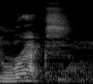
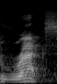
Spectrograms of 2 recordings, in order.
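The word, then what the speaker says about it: Wrex: Renegade Rex, and it's spelled W-R-E-X.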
